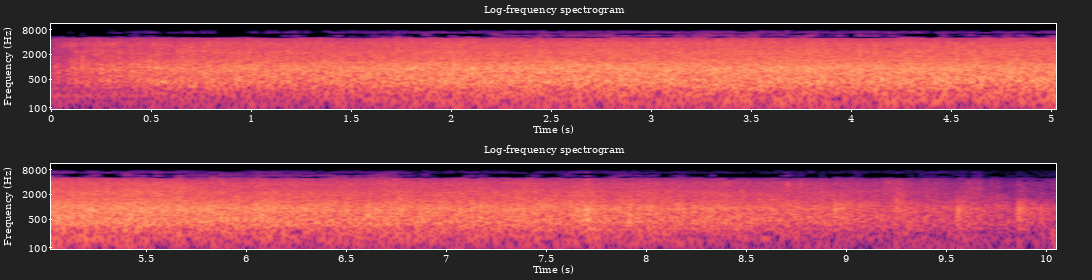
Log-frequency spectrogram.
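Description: Studio audience applauding after a musical number. The applause breaks out suddenly, holds for several seconds, then slowly dies away, heard through the narrow, dull sound of an old radio broadcast recording.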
